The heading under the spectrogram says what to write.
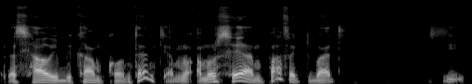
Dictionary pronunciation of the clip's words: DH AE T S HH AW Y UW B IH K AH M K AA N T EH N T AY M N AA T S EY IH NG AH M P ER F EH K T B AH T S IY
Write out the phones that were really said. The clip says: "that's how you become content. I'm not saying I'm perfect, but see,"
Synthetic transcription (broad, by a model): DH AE T S HH AW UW B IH K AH M K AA N T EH N T AY M N AA T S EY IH AH M P ER F EH K T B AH T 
